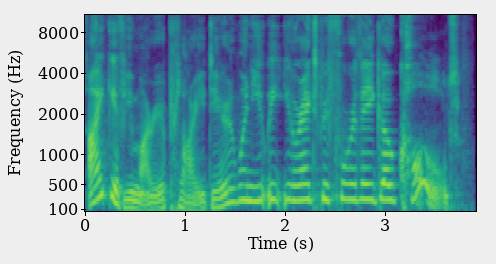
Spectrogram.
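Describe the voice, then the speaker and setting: A woman's voice: fairly high pitch, huge pitch swings, moderate pace, a little mellow, full character voice. A woman playing an anxious middle-aged wife of the 1910s in an audio drama, speaking in a formal, old-fashioned, earnest way. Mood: brisk, fond. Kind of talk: period audio drama acting.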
